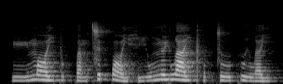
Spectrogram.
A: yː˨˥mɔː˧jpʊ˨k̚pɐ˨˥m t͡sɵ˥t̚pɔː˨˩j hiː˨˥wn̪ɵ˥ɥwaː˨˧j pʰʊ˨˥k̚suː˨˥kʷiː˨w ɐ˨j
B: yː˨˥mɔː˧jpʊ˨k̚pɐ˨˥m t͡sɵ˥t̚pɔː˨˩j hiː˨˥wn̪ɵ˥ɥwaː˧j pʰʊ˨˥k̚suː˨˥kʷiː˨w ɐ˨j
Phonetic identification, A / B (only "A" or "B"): B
